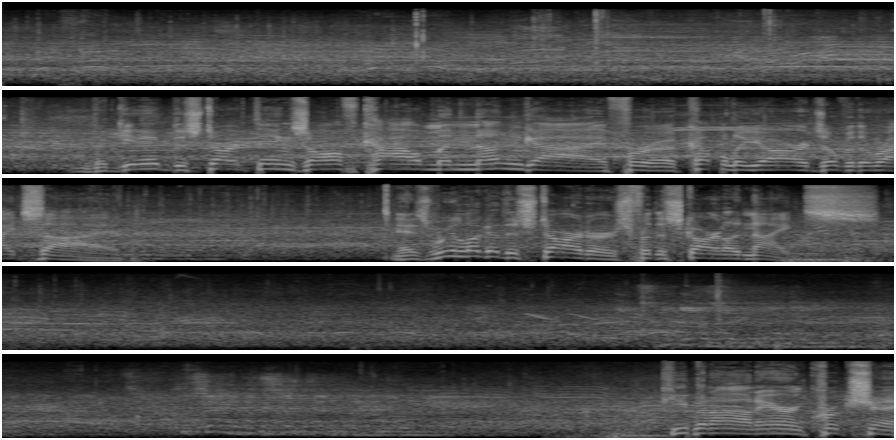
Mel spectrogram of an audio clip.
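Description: A large crowd roars and cheers in an open stadium.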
